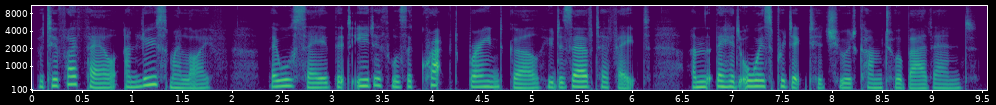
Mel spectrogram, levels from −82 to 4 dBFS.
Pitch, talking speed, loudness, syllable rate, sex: 200 Hz, 220 wpm, -22 LUFS, 5.2 syllables/s, female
